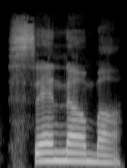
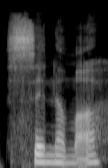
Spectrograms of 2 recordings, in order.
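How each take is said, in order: First: Cinema stretched out very slowly; drawn-out praise. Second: Said in the usual way. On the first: Shown as a demonstration. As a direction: savour each syllable of Cinema. Praising the final scene.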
